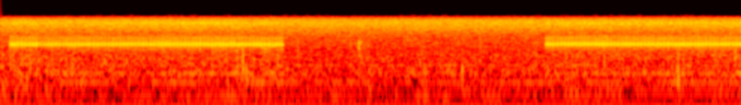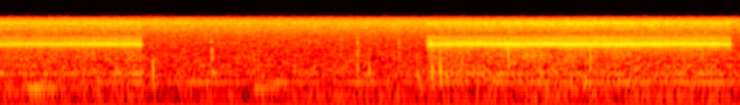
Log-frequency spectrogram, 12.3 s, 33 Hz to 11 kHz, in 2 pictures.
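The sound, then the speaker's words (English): A hotel room telephone in room 304 rings on and off in long, steady bursts, three rings with pauses between, thin and buzzy as if heard down a phone line, with no one picking up and no voices. “Phillips, room 304. I'll ring it for you.”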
